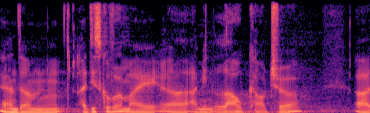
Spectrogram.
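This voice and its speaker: The speech goes at a very slow pace with ordinary pitch variation, amid noticeable background noise and audible room echo. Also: man. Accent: French. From France. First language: French. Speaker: choreographer. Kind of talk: panel discussion answer. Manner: halting.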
